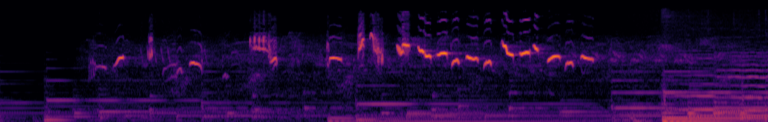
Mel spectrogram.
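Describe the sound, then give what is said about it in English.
A blackcap warbler sings from scrub, a quick, bright run of scratchy trills, chirps and warbling phrases, clear, over a soft sustained musical backdrop that swells near the end. “You can also listen out for the black-capped scratchy trills from the scrub. It's sometimes called the northern nightingale for its sweet song.”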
